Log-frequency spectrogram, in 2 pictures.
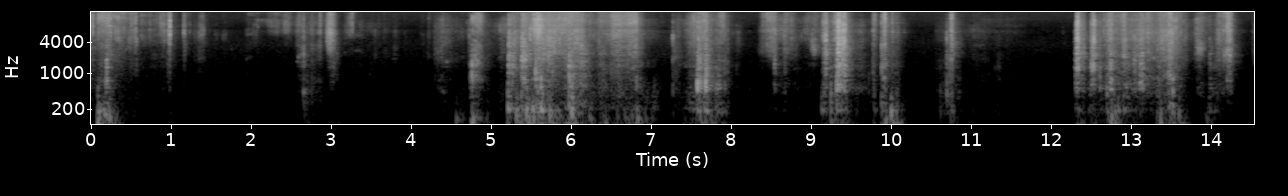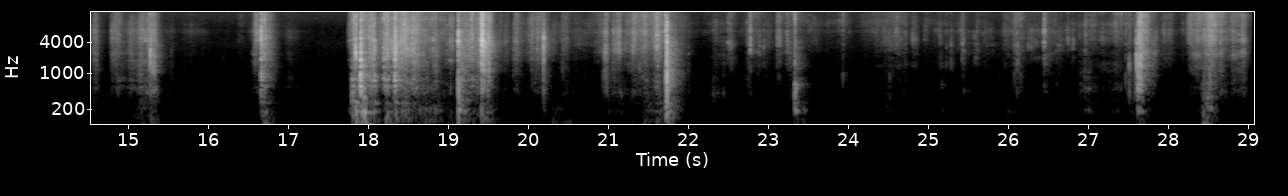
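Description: Cat tearing and chewing at a cardboard box, heard as irregular bouts of ripping and crinkling cardboard, each lasting from under a second to about three seconds, with short quiet gaps between them.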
